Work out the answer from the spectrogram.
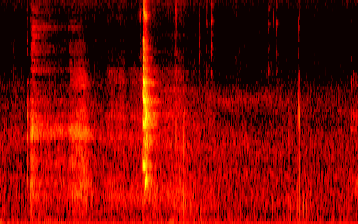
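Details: An Australian pet lorikeet mimics a sneeze, one sharp, explosive burst about three seconds in after soft, breathy hissing, in a quiet room.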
